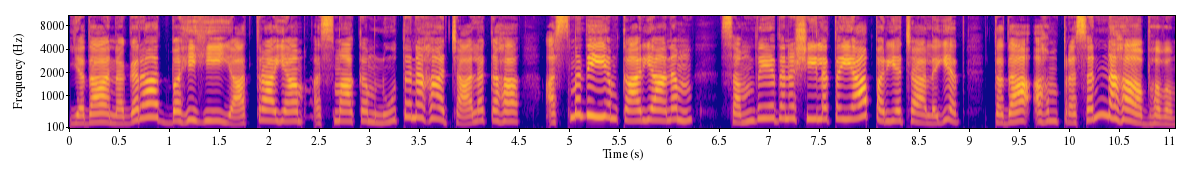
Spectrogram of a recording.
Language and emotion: Sanskrit, happy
